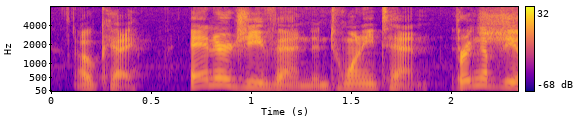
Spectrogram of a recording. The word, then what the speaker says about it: Energiewende: So Germany started a program in 2010 called, I don't know how to pronounce this properly, Energiewende? Energiewende? Vend. Vend? W is a V. Okay. Energiewende in 2010.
